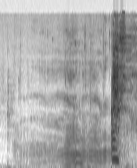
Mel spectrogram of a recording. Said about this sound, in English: My mom is recording the dogs fighting.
